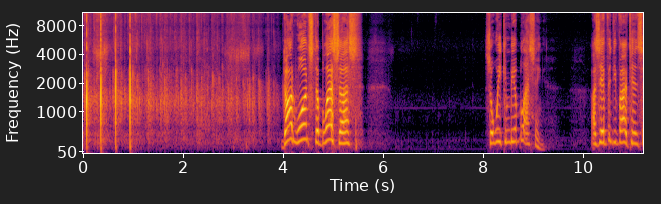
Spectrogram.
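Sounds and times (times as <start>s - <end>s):
hand claps of praise: 0.0s - 4.0s
speech: 4.0s - 5.6s, 8.1s - 9.3s, 10.2s - 11.2s.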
